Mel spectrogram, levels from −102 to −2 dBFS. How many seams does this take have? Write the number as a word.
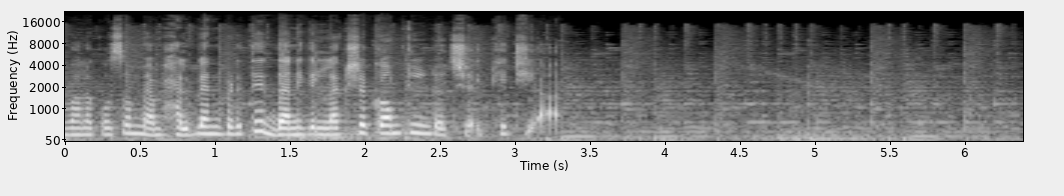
two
